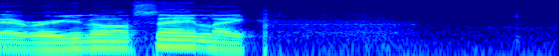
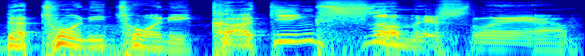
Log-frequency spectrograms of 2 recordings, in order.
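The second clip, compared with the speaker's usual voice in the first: promo announcer; 5 dB louder than usual. Pretend. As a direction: announce it like a wrestling event. Announcing a mock show title.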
